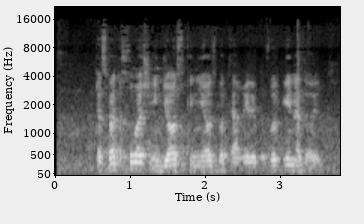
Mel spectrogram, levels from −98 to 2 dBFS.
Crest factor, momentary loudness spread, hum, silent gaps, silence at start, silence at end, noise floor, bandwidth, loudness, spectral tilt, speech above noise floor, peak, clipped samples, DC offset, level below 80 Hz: 16 dB; 9 LU; none; none; 0.05 s; 0.05 s; -40 dBFS; 14 kHz; -18 LUFS; -6 dB/octave; 23 dB; -2 dBFS; under 0.1%; under 0.1%; -52 dBFS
